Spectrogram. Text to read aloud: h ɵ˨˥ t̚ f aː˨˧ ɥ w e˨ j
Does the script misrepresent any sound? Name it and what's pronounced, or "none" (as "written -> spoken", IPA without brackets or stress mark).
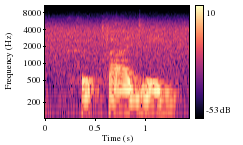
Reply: ɥ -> j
